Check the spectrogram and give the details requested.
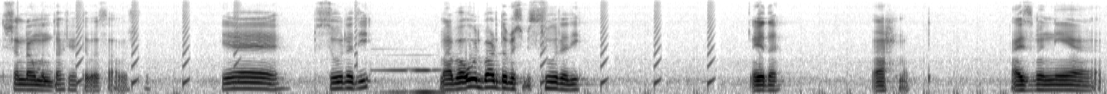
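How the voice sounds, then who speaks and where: A man's voice: medium pitch, brisk, long pauses, dark tone, faint music behind. A young man with an Egyptian Arabic accent, commentating his gameplay as he mutters repeated self-coaching. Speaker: gamer. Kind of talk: gaming commentary. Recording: dull lo-fi mic, faint noise.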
